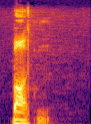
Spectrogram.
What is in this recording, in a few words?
"button", pronunciation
